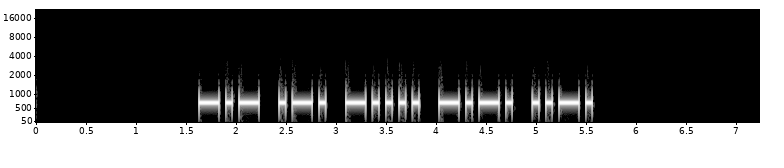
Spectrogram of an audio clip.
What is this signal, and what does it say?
Morse code, heard as a keyed tone, about 18 wpm, 700 Hz. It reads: KR6CF
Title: Speed Racing - USA Call Signs 15wpm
